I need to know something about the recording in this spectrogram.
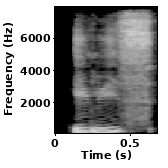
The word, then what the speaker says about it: Illies: Es de Florian Illies. Se escribe con doble L. El apellido es alemán, pero bueno, lo pronunciaremos así.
